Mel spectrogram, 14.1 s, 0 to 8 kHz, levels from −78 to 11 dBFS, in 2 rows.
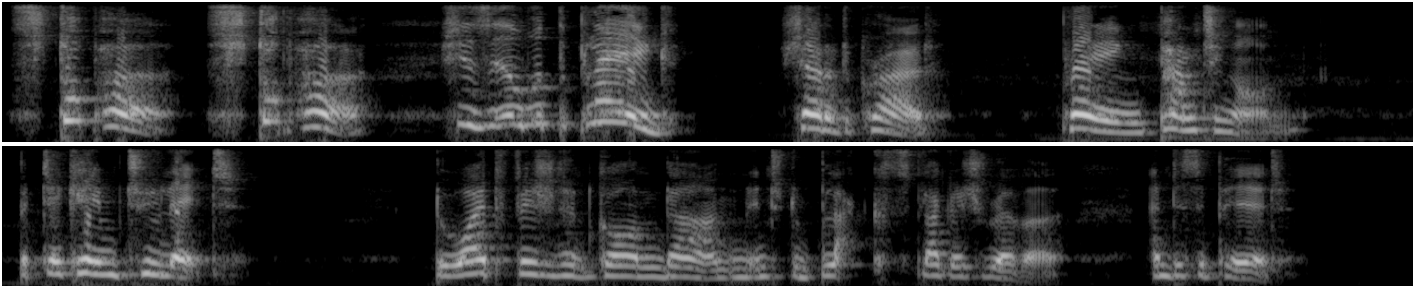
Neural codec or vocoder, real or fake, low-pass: none; real; 7.2 kHz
